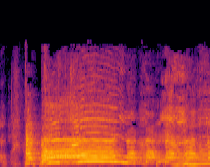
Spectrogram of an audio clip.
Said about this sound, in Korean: 스킬러, 가서 암탉 세 마리를 끌고 와. 예, 이 암탉들 일로 와.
